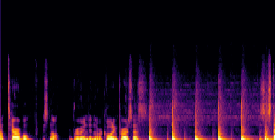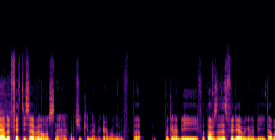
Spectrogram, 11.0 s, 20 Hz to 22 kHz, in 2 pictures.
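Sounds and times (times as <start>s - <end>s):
snare drum hits: 3.0s - 5.6s.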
